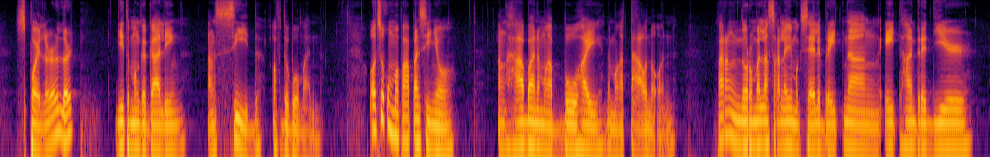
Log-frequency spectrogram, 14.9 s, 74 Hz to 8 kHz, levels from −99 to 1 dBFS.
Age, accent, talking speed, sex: 20-39, Filipino, 125 wpm, male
